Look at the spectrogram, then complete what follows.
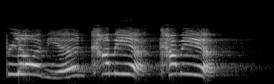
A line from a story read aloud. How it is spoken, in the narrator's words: Stan shouted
